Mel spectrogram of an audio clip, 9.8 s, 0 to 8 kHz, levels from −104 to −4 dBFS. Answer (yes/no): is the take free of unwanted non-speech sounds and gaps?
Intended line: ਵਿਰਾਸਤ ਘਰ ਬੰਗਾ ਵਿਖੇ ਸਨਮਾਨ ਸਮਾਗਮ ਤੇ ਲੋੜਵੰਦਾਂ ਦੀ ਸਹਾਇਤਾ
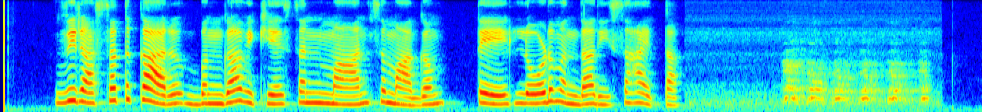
no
